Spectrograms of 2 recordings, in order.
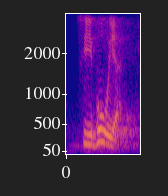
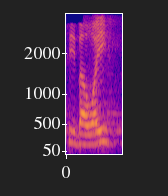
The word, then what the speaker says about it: سيبويه: فهذه الألفاظ الأعجمية نطقها أهل الحديث كما ينطقها أهلها، فلذلك أهل الحديث يقولون راهوية سيبوية حمدوية خالوية وهكذا سعدوية، عرفت؟ وأهل الأدب واللغة ينطقونها كما تغير العرب الألفاظ الأعجمية على قواعد العربية، فيقولون سيبويه وراهويه وحمدويه وخالويه وهكذا ونفطويه.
